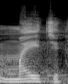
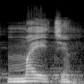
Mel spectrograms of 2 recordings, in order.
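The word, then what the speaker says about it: match: आगे एम ए टी सी एच। तो एम ए से दोस्तों हो जाएगा मैं और टी सी एच को क्या लिखना है च यह लिखा गया आपका मैच एम ए टी सी एच मैच ठीक है एस एन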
